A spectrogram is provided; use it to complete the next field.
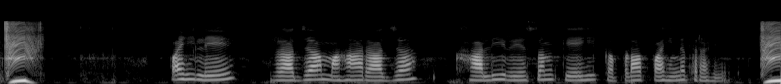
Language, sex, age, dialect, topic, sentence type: Bhojpuri, female, 31-35, Western, agriculture, statement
